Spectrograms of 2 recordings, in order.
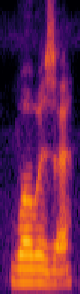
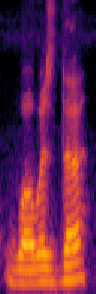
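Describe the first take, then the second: First: The last word is reduced to a weak vowel. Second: The last word is said clearly with its th sound. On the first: This is how most people normally speak. "most people would just say" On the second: This is careful, trained speech. "I've trained myself to speak clearly"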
